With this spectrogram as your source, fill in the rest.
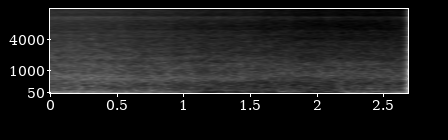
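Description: Close, loud surf crashes on a rocky Portuguese shore, the rumbling wash building after the first second into a steady roar mixed with wind noise.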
